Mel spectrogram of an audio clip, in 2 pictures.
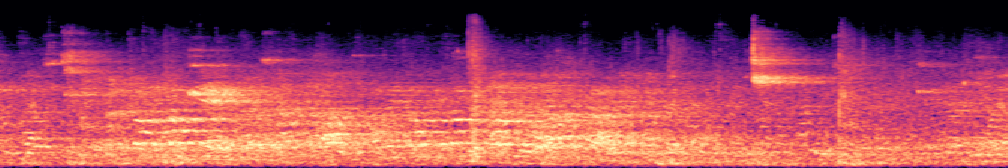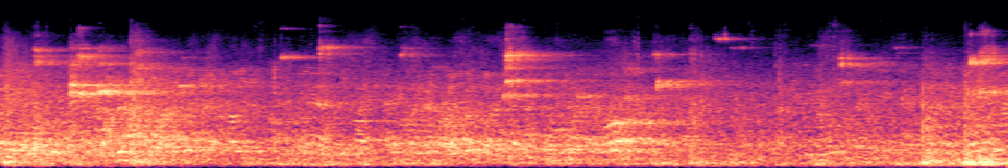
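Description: Men call out to each other across an echoing hall.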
